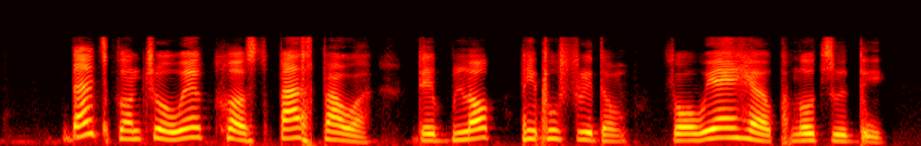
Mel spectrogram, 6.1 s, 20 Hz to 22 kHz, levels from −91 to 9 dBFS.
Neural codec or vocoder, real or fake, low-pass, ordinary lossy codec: codec, 16 kHz, 1 kbps, FunCodec, trained on Chinese and English, 50 frames a second; fake; none; none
